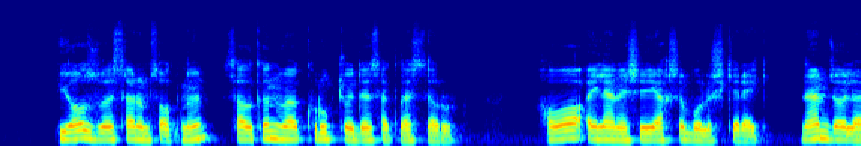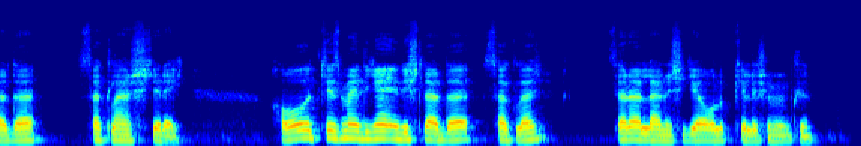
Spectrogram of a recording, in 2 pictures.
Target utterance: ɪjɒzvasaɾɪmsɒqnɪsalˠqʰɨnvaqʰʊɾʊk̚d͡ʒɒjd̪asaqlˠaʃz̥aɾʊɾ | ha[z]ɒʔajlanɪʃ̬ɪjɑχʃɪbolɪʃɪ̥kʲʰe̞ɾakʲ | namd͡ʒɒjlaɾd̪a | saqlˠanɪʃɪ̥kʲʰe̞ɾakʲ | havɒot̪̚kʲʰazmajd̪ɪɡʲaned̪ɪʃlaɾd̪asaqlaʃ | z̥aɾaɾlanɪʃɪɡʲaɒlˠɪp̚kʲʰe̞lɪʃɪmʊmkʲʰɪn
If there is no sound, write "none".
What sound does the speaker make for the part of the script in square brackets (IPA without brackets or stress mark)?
v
